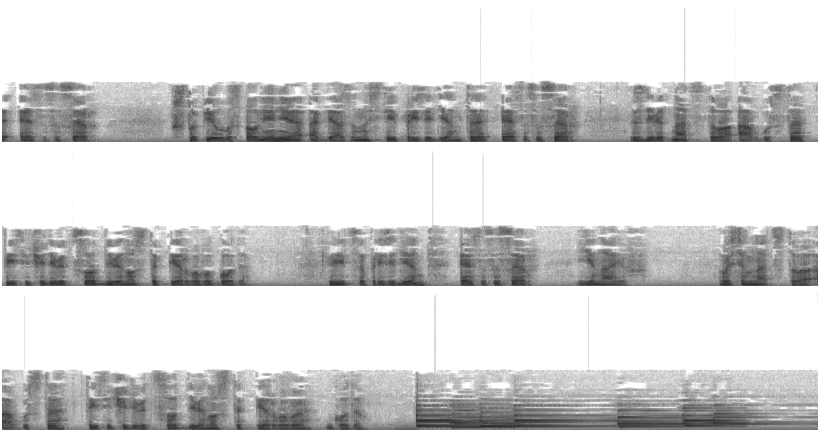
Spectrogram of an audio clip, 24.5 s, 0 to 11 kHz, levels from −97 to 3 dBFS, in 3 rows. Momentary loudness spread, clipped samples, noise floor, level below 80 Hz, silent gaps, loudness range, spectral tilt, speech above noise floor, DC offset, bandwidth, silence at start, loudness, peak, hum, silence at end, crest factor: 10 LU; under 0.1%; -45 dBFS; -46 dBFS; none; 4 LU; -11 dB/octave; 24 dB; 0.2%; 4.9 kHz; 0 s; -22 LUFS; -4 dBFS; 50 Hz at -45 dBFS; 0 s; 18 dB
